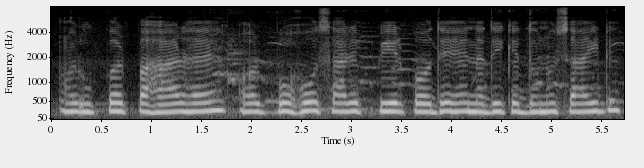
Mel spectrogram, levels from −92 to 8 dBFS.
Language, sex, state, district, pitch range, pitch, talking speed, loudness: Hindi, female, Bihar, Saran, 215-225 Hz, 220 Hz, 155 wpm, -22 LUFS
